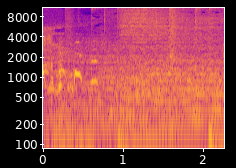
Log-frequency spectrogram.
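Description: A woman's high squealing shriek under the waterfall, breaking off in the first half second; about a second in, background music with a steady beat starts.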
